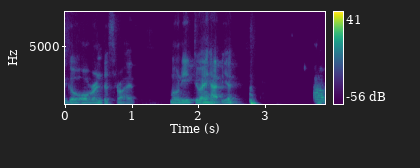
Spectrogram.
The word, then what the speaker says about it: Moniek: All right, we are in the Superhero Battle Room with Moniek. I actually pronounced it right because I asked before I went on stage because I wasn't used to that spelling.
